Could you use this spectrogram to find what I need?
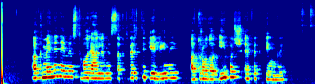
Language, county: Lithuanian, Kaunas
